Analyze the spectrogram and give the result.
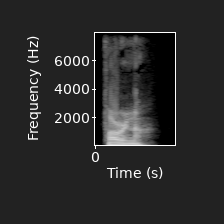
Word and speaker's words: Foreigner: Ich weiß Foreigner. es nicht. – Foreigner.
